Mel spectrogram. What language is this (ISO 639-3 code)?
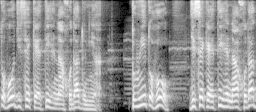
urd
